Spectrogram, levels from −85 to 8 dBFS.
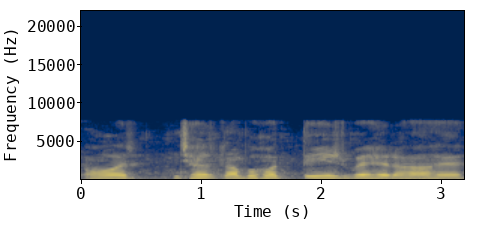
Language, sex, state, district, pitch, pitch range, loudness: Hindi, female, Bihar, West Champaran, 220 Hz, 205-245 Hz, -15 LUFS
